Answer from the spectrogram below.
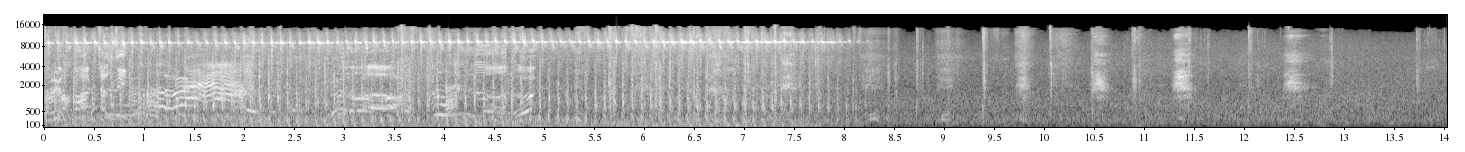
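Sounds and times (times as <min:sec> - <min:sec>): men shouting: 0:00.0 - 0:05.2
helicopter rotors chopping: 0:00.0 - 0:10.1.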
